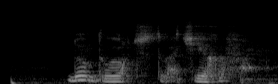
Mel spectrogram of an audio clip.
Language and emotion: Russian, sad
